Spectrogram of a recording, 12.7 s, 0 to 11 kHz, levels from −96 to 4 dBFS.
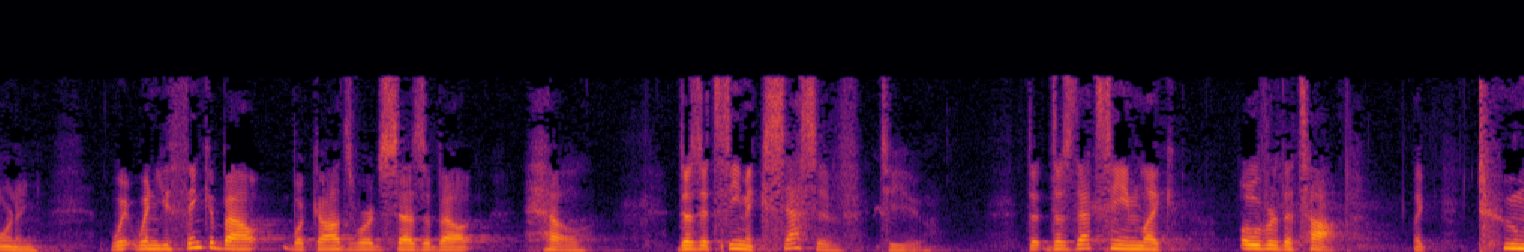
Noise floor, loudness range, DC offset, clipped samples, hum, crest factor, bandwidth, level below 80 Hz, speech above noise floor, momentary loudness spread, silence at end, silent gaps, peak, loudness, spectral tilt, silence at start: -62 dBFS; 4 LU; under 0.1%; under 0.1%; none; 22 dB; 8 kHz; -64 dBFS; 37 dB; 16 LU; 0 s; none; -6 dBFS; -26 LUFS; -6 dB/octave; 0 s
